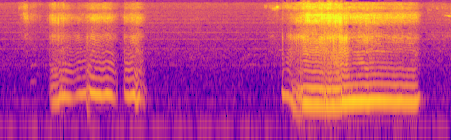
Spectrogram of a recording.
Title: Cute cat snoring - so cute !!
